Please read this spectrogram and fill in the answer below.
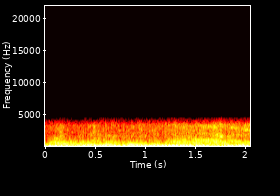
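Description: Roadside noise: a steady low rumble of traffic and engines, with people's voices talking faintly in the crowd.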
